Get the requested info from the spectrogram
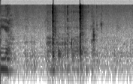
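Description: A few sharp clicks from a hand-held can opener being fitted onto a tin can, the two loudest about half a second apart in the middle.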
